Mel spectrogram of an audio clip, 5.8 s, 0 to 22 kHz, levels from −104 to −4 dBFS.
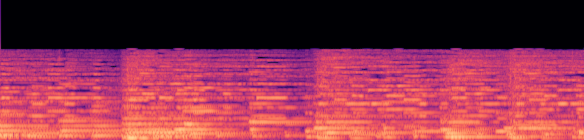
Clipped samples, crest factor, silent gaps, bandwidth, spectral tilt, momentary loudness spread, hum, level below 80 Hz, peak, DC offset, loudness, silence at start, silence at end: under 0.1%; 14 dB; none; 5.4 kHz; -8 dB/octave; 6 LU; none; -32 dBFS; -6 dBFS; under 0.1%; -22 LUFS; 0 s; 0 s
